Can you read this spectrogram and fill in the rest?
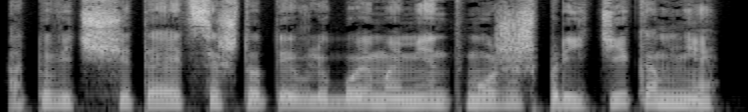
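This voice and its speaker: A man's voice: a little high, steady tone, moderate pace, no room sound, studio quality, lightly acted. A man reading aloud and voicing a young village wife who pleads and cries out in anguish. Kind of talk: audiobook character reading.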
